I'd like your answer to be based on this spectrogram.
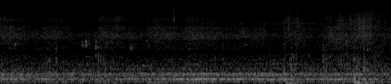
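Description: Bees buzzing in the game Far Cry New Dawn, a continuous low drone that hums steadily and faintly throughout, with no speech.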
